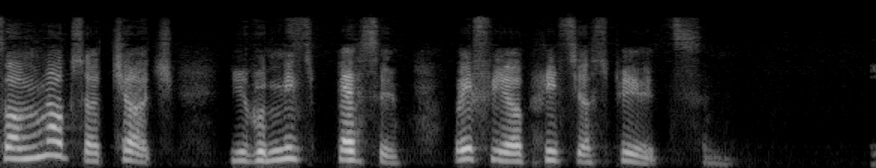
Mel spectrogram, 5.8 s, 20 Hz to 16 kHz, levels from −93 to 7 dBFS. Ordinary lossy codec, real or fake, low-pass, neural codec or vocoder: Opus, 64 kbps; fake; 10.8 kHz; codec, 24 kHz, 0.9 kbps, WavTokenizer, medium music audio release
